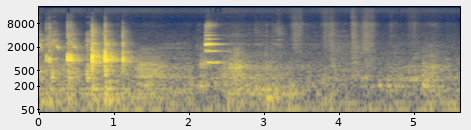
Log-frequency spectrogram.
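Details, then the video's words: Adopted former stray cat, one of two brought home from a vegetable garden, marking 100 days indoors; a water-loving cat playing in the bathroom. Several short bright meows in the first second, another harmonic meow near two seconds, then quieter room noise. "길고양이 이야기 Adopted cat"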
